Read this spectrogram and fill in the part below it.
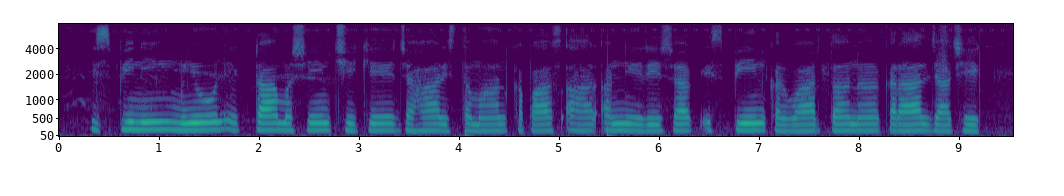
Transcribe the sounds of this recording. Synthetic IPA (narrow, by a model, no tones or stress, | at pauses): ispiniŋɡmijuleːk̚ʈaməʃiːnt͡ʃʰiked͡ʒɐɦaːɾist̪emaːlkəpaːsaːɾə̰njəɾeːsəkispiːnkəɾʋaːɾt̪ənɐkəɾaːld͡ʒaːt͡ʃʰik̚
